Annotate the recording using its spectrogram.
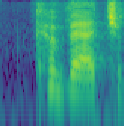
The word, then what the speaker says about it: kvetch: kvetch about him. And so did I say that right? – Yeah, kvetch. – Yeah. – I'm not Jewish, but I know the word anyway. – You said it right.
